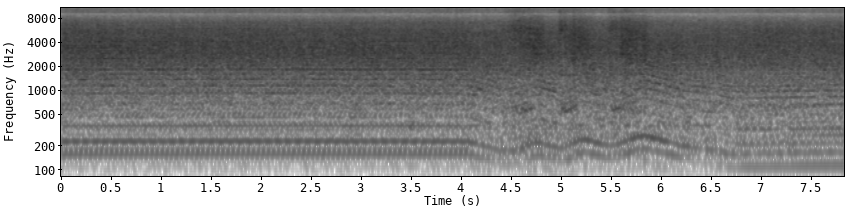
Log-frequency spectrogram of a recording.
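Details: 1937 Ford 59AB flathead V8, straight-pipe dual exhaust, recored radiator, just started cold: loud open-pipe rumble climbing cleanly with throttle blips and settling evenly, lumpy idle, owner unsure if cammed; oil pressure about 30 cold; normal running.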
